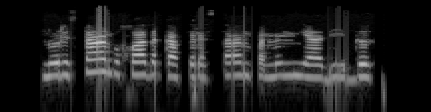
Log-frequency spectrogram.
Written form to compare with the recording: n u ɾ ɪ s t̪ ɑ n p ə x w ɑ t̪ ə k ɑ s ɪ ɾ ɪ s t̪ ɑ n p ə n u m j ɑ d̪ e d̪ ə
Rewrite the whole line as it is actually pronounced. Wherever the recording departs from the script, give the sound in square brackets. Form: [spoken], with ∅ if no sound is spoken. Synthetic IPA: n u ɾ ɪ s t̪ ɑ n p ə x w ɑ [d̪] ə k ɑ [f] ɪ ɾ ɪ s t̪ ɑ n p ə n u m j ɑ d̪ e d̪ ə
